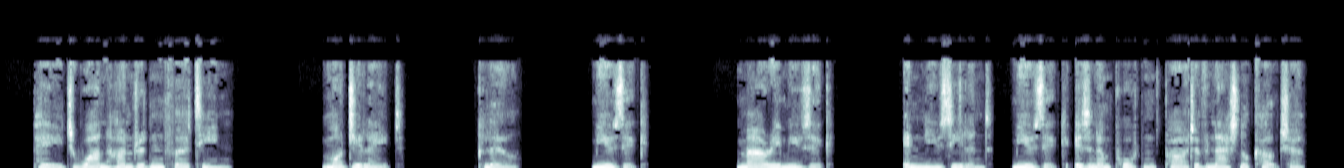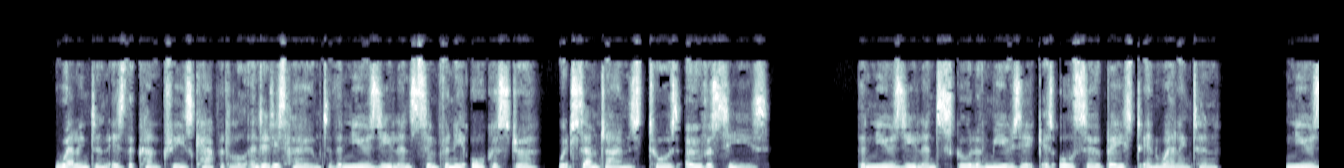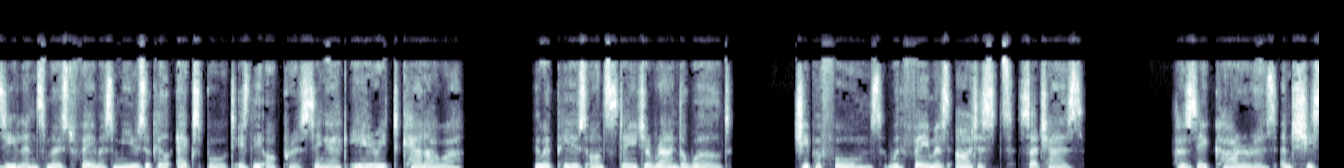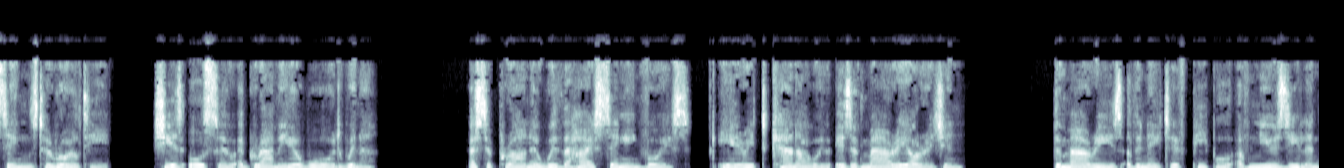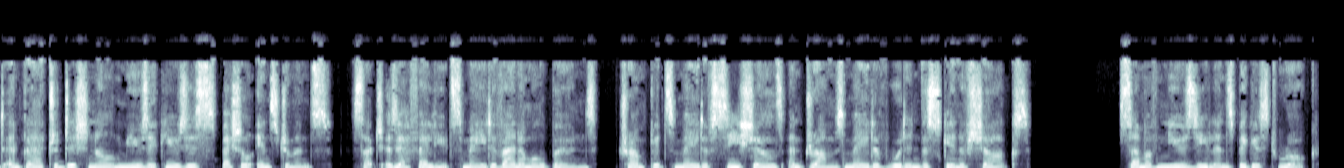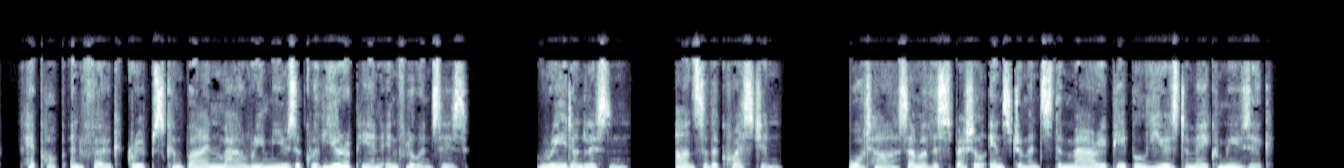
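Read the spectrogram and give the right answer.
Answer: Flutes made of animal bones, trumpets made of seashells, and drums made of wood and shark skin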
